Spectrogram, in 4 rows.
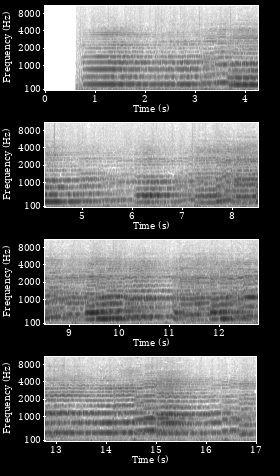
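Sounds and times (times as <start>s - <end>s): violin slow melody: 0.6s - 17.0s.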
